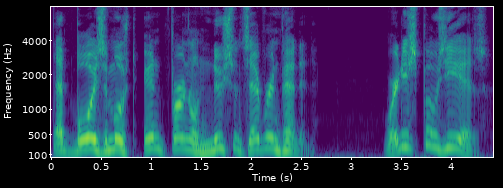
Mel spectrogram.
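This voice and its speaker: A man's voice: sits high, expressive, moderate pace, dry recording, studio quality. A man voicing a strict, exasperated schoolmaster in a story, brusque with his scouts.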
